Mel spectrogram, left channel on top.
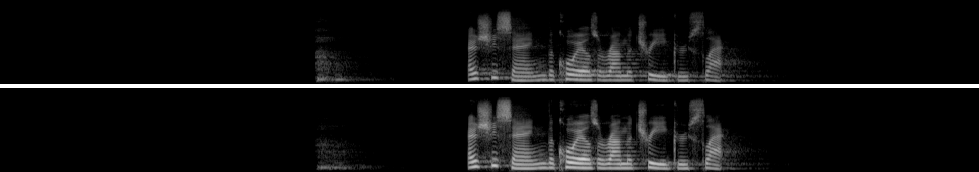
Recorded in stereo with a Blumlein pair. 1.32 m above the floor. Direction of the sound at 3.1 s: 30° left.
